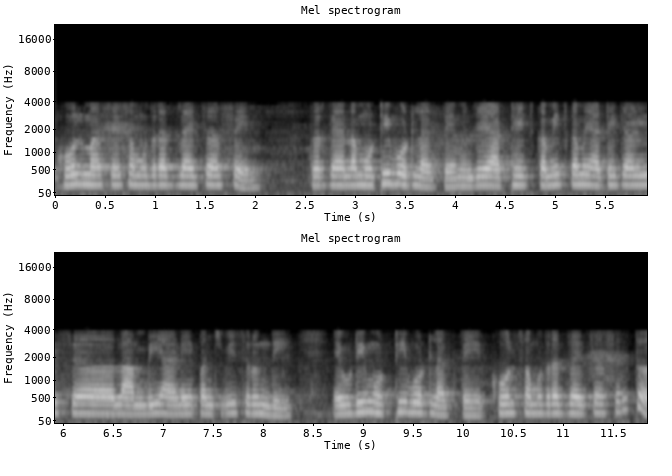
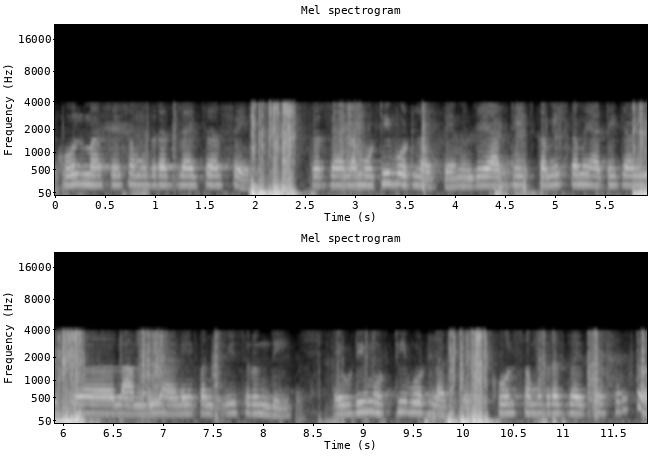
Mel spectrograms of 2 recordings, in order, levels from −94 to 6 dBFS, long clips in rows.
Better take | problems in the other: first | background sound (Domestic sounds, home sounds); 3 dB above the speech

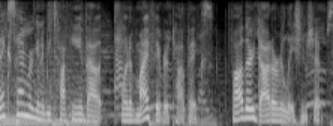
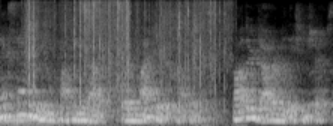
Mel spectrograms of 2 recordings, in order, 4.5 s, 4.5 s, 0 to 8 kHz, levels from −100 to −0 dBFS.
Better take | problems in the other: first | background sound (Crack); 13 dB below the speech // room echo; dies away in 0.9 s

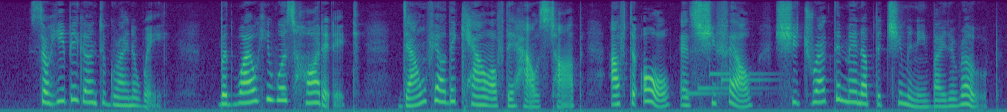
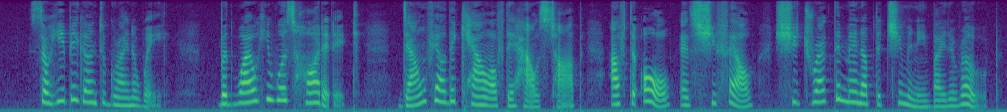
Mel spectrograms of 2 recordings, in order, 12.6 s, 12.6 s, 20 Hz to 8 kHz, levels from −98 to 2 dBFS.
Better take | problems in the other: second | background sound (Ringtone); 17 dB below the speech

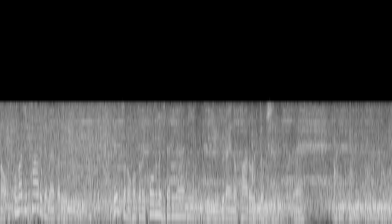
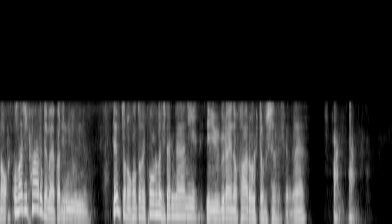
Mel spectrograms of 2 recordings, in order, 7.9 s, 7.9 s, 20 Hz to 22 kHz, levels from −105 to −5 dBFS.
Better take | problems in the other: first | noise reduction (neural mask model Resemble Enhance denoiser)

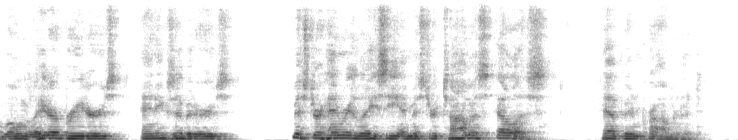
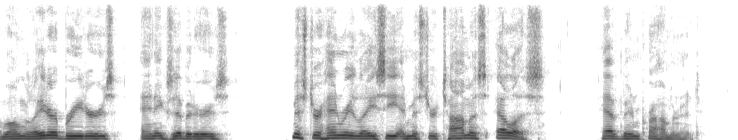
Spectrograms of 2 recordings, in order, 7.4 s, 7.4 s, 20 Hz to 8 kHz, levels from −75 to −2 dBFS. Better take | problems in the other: second | room echo; dies away in 0.3 s

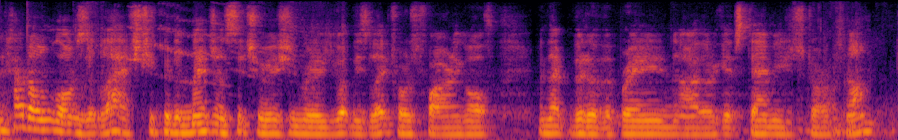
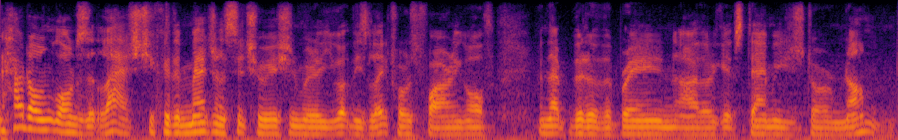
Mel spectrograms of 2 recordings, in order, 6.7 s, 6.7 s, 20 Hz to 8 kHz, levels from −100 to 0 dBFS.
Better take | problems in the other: second | noise reduction (neural separator model SepFormer DNS4)

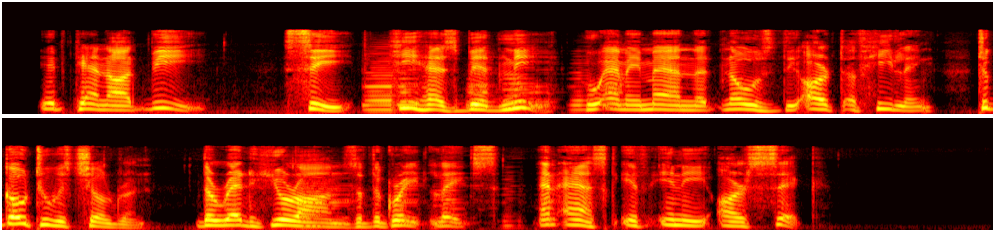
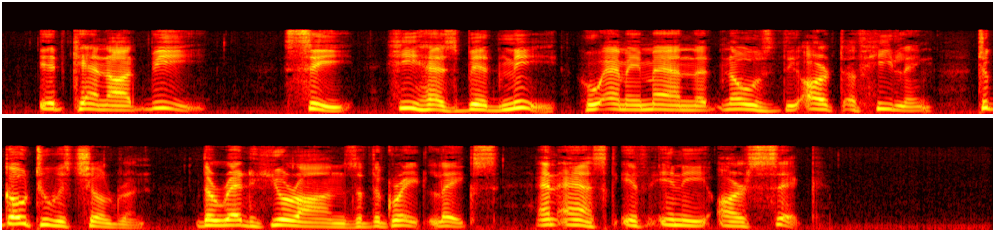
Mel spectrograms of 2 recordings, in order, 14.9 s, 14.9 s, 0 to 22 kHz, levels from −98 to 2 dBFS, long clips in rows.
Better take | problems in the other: second | noise reduction (neural mask model DeepFilterNet 3)

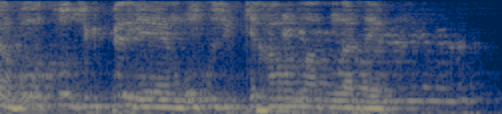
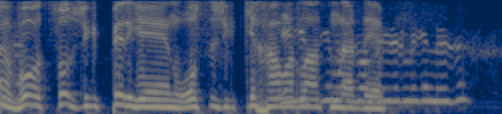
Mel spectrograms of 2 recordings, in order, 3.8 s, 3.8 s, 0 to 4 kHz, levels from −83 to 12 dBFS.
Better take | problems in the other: second | noise reduction (neural separator model SepFormer DNS4)

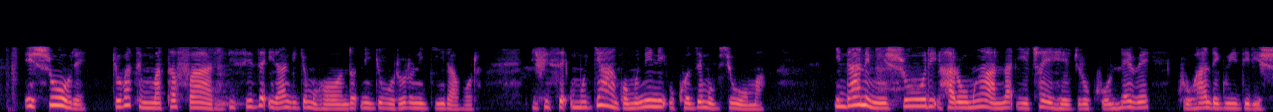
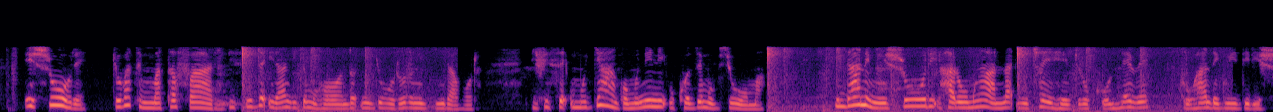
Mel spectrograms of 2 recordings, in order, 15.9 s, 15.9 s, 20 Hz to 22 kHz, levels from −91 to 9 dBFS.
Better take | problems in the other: first | background sound (Squeak); 14 dB below the speech

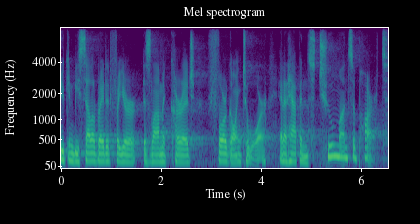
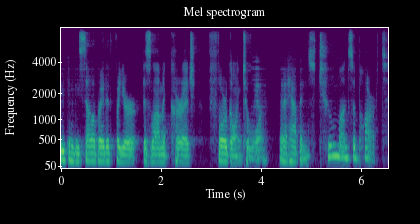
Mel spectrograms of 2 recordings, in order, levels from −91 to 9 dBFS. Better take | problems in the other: first | noise reduction (neural mask model DeepFilterNet 3)

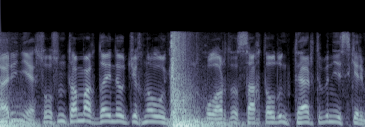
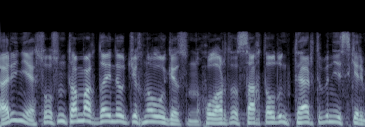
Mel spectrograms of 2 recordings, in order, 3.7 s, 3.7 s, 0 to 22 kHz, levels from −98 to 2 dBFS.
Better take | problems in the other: second | background sound (Slam / Truck / Car); 3 dB above the speech

